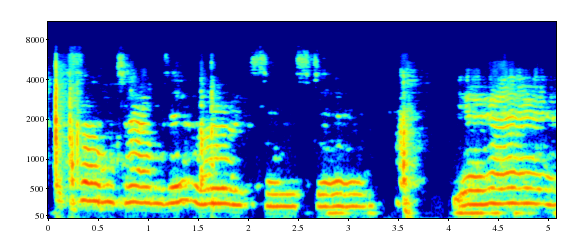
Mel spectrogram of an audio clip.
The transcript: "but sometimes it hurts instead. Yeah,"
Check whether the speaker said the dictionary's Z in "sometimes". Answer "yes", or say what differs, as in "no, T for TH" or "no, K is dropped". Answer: yes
